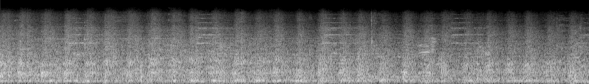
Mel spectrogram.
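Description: Vintage railroad passenger coaches and an open-air car rolling past, their steel wheels running on the rails and clicking over the rail joints.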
